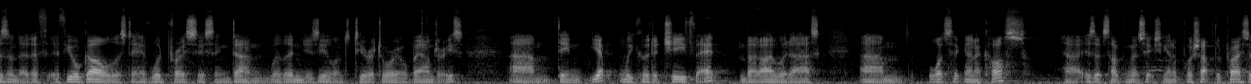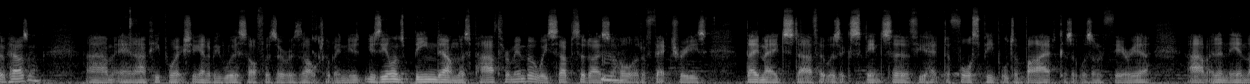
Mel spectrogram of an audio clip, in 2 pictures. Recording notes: In a fiery interview recorded at Waitangi.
